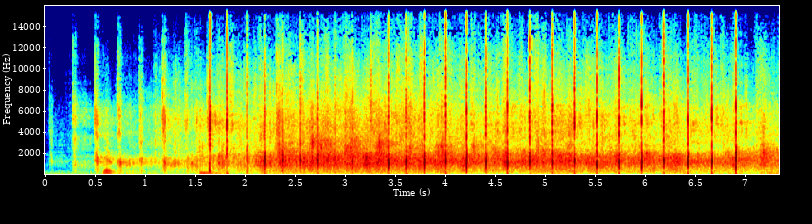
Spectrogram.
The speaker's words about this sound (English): I think we're going to do a lot of clapping today.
